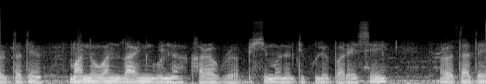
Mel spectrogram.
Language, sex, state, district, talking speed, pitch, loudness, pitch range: Nagamese, male, Nagaland, Kohima, 175 wpm, 90 Hz, -14 LUFS, 90-95 Hz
